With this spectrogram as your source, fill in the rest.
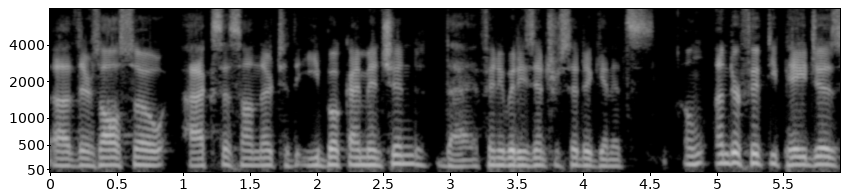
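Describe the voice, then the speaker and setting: On a very clean recording with a silent background, a man speaks at a very fast pace and medium pitch with fairly even intonation, the sound dry and close with no echo. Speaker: career coach and former entertainment executive. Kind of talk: podcast interview. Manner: halting with many fillers.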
